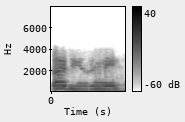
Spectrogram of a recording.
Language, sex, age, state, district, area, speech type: Dogri, female, 18-30, Jammu and Kashmir, Kathua, rural, conversation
